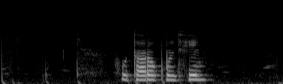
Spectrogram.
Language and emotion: Russian, neutral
